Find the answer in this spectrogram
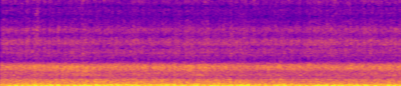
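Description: Steady low noise of a car driving along a road: tyre and engine sound with some wind, even throughout.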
